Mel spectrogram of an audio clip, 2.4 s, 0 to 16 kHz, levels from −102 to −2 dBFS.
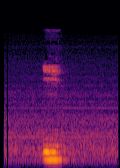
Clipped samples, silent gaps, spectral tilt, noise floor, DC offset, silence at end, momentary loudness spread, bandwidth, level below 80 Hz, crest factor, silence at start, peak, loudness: under 0.1%; none; -8.5 dB/octave; -54 dBFS; under 0.1%; 0.15 s; 25 LU; 9 kHz; -76 dBFS; 18 dB; 0.3 s; -18 dBFS; -32 LUFS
